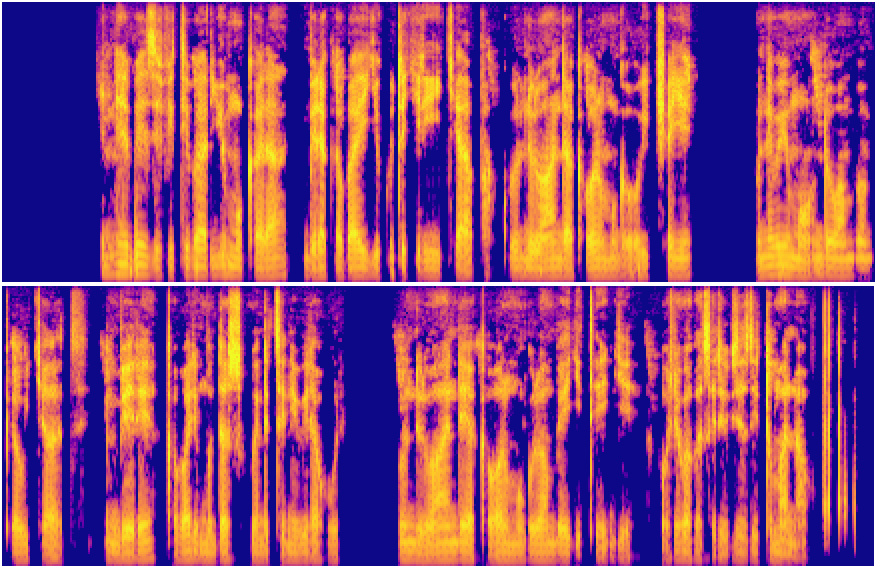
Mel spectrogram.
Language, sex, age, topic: Kinyarwanda, male, 18-24, finance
